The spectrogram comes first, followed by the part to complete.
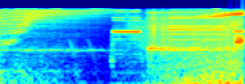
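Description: Electronic TV-ident music with sound effects: a swept whoosh that fades away, a short high beep just after a second in, then a fuller electronic theme with deep bass starting about a second and a half in.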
